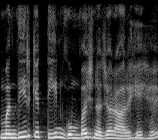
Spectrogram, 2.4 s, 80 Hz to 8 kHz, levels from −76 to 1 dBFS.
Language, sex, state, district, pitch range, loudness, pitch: Hindi, female, Bihar, Gaya, 190-240 Hz, -13 LUFS, 215 Hz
